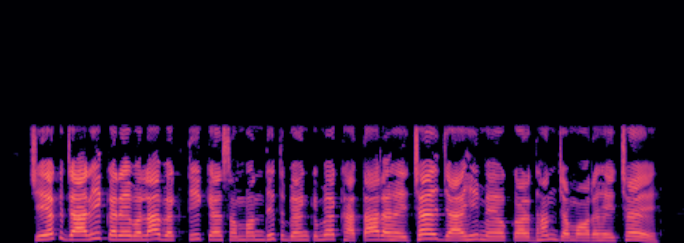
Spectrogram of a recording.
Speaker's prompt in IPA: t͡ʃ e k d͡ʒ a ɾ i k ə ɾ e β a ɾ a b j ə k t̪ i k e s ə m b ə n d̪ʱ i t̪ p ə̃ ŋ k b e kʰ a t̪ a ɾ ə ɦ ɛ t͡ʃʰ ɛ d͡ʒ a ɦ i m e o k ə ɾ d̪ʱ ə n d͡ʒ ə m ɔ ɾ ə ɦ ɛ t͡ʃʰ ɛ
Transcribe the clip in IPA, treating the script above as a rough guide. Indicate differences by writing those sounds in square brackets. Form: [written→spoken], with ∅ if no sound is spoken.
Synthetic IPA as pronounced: t͡ʃ e k d͡ʒ a ɾ i k ə ɾ e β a [ɾ→l] a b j ə k t̪ i k e s ə m b ə n d̪ʱ i t̪ [p→b] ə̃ ŋ k [b→m] e kʰ a t̪ a ɾ ə ɦ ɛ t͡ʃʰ ɛ d͡ʒ a ɦ i m e o k ə ɾ d̪ʱ ə n d͡ʒ ə m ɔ ɾ ə ɦ ɛ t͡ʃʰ ɛ

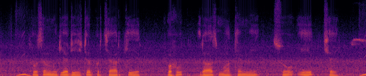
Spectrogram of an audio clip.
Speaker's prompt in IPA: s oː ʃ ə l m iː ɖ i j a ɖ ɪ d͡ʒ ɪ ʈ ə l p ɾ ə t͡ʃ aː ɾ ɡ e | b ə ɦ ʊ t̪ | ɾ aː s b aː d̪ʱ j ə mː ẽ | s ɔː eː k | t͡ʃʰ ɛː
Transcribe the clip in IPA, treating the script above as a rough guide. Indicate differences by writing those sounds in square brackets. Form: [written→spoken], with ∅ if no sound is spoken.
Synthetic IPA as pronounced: s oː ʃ ə l m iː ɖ i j a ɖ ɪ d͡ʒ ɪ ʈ ə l p ɾ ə t͡ʃ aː ɾ [ɡ→k] e | b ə ɦ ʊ t̪ | ɾ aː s [b→m] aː d̪ʱ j ə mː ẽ | s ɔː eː k | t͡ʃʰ ɛː

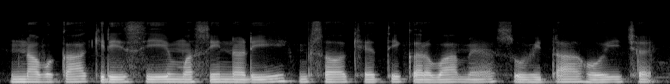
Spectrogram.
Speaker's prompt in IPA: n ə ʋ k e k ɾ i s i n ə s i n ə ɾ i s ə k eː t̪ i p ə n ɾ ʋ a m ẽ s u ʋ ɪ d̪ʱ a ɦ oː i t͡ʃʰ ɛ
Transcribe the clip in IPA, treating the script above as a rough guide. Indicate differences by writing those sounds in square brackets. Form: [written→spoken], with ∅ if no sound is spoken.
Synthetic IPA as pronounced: n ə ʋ k [e→a] k ɾ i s i [n→m] ə s i n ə ɾ i s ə [k→kʰ] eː t̪ i [p→k] ə [n→∅] ɾ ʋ a m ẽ s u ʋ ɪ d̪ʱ a ɦ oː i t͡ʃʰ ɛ

